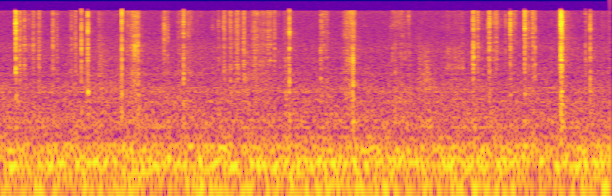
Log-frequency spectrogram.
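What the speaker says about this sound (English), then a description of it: "I'm going to cut into the centre of the flowers" Small scissors snip repeatedly into the centres of paper or card Christmas rose flowers, a close, quiet series of crisp, irregular cuts over a faint background hiss.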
